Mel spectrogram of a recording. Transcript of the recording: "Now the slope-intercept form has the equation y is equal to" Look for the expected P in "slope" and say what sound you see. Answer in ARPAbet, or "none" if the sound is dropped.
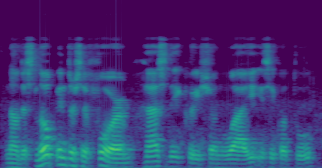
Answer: P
